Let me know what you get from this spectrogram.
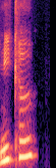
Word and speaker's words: Meiko: I think her name is pronounced Miko. M-E-I-K-O.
